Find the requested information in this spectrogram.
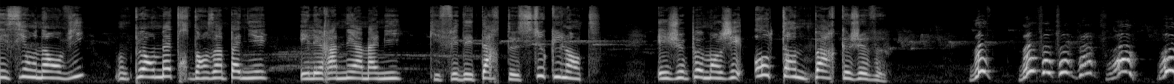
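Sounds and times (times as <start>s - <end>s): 
speech: 0.0s - 9.0s, 9.7s - 11.7s
big white and beige dog barking: 9.7s - 11.7s.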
